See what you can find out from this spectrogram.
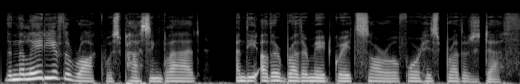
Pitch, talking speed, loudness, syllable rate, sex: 170 Hz, 230 wpm, -18 LUFS, 5.5 syllables/s, female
